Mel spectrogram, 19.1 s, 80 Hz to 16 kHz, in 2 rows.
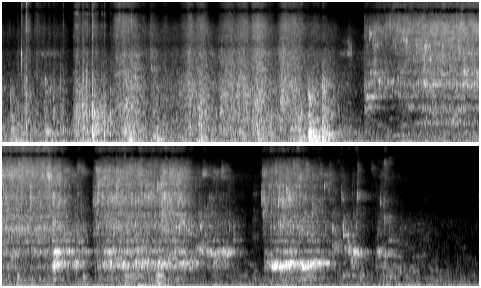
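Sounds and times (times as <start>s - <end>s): water running: 7.2s - 17.5s.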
